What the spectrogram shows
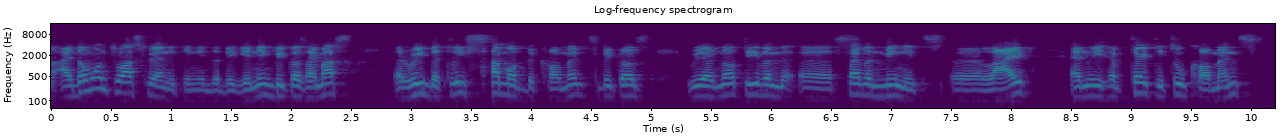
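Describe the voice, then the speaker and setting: A man hosting a live-streamed interview, speaking in halting full of fillers and restarts, reading viewer comments aloud. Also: medium pitch. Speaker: interview show host. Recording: dull lo-fi stream audio.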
